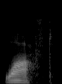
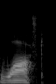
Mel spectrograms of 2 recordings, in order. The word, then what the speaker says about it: waft: of people saying waft it's pronounced waft like wafting in the air so hopefully that helps you guys out and anybody else watching the video it's waft wafting anyways attacks triggered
